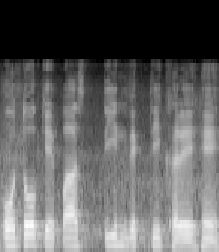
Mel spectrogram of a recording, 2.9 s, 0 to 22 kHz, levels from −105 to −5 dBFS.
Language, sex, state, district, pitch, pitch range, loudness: Hindi, male, Arunachal Pradesh, Lower Dibang Valley, 125 Hz, 120-130 Hz, -17 LUFS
